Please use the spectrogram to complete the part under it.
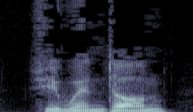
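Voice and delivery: ordinary delivery

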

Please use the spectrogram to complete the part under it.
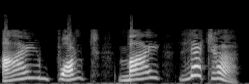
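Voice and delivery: slow, high, loud demand; shouting. A narrator's reading. Boy refuses to move, shouting. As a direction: shout it word by word. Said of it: "he shouted".

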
